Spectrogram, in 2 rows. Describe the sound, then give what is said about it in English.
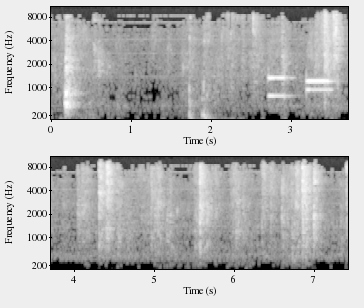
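Two short telephone keypad tones beep in quick succession, dialing star 5 to record a board meeting call, clear amid soft rustling, handling clicks and a low background hiss. “You just have to do like star 5 or something like that. Okay, that's on the phone.”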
